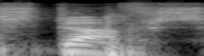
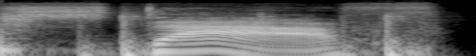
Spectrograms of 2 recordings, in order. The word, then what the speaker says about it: stuff: these saidia or whose stuffs are these no it's whose stuff is it whose stuff is it and let's not mispronounce that word it's not staff staff is laa the staff and stuff so let's say say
